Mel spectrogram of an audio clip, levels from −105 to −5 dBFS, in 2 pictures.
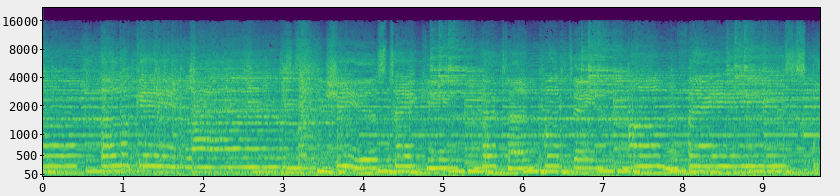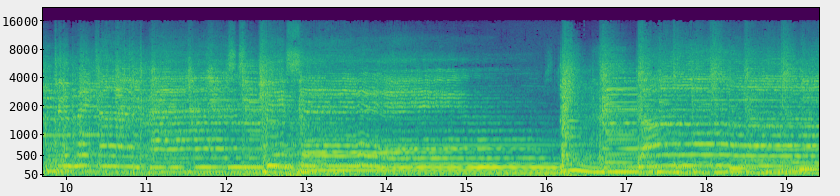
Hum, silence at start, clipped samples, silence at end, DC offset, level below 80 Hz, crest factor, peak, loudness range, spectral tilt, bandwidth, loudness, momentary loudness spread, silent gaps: none; 0 s; under 0.1%; 0 s; under 0.1%; -30 dBFS; 12 dB; -4 dBFS; 1 LU; -4.5 dB/octave; 16.5 kHz; -16 LUFS; 2 LU; none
